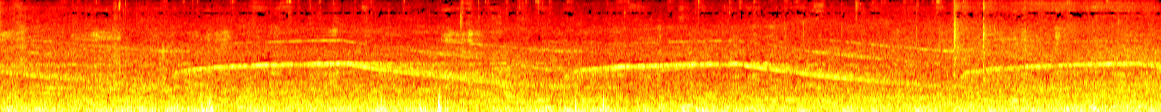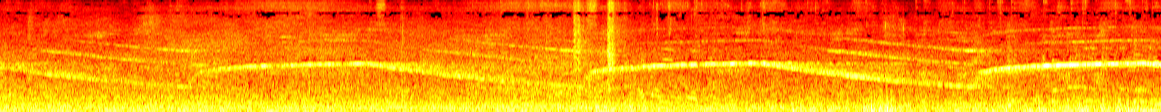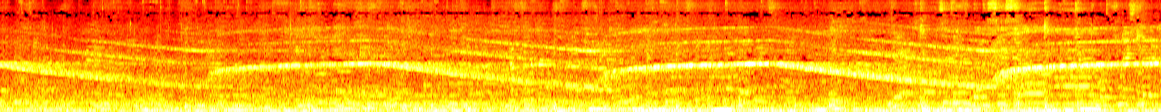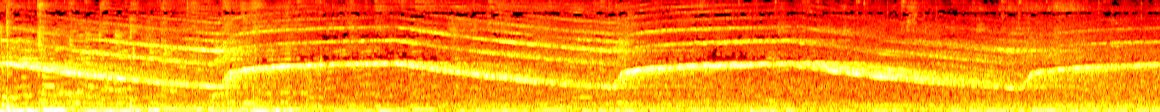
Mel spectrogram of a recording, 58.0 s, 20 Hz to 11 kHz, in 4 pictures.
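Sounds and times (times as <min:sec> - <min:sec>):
emergency vehicle siren wailing: 0:00.0 - 0:58.0
street traffic rumble: 0:00.0 - 0:58.0.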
